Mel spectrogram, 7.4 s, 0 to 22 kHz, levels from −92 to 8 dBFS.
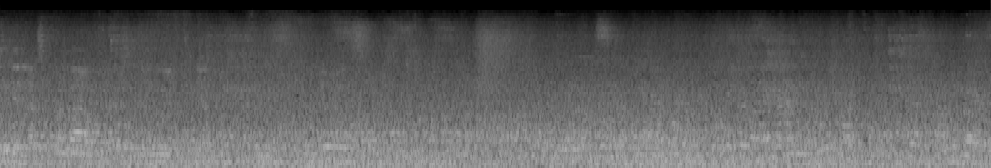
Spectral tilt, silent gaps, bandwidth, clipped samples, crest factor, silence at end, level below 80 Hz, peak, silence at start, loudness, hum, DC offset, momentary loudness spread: -5.5 dB/octave; none; 16.5 kHz; under 0.1%; 16 dB; 0 s; -38 dBFS; -10 dBFS; 0 s; -28 LUFS; none; under 0.1%; 2 LU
